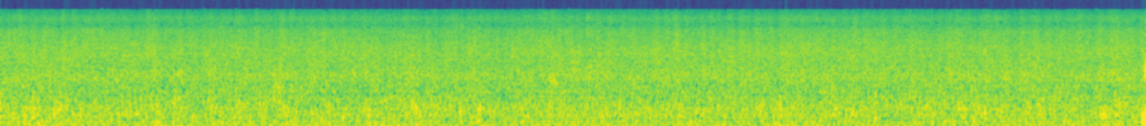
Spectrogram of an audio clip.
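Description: A steady, unbroken rush of stream water flowing through a sacred ravine, soft and continuous with a hissing, bubbling texture, heard alone without voices for the whole stretch.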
